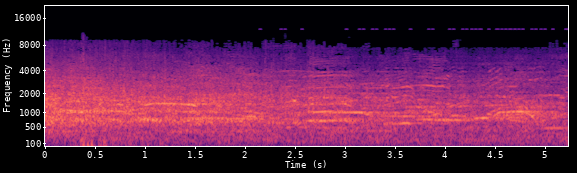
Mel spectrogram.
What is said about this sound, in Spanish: Grita la grada, intentan animar a Carlitos.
